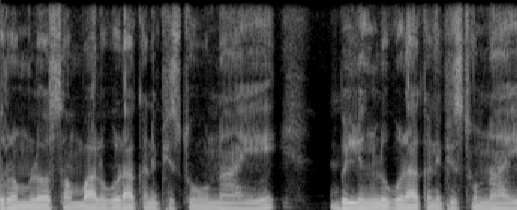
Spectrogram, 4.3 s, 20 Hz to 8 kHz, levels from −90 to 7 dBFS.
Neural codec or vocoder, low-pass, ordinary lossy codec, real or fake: none; none; none; real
